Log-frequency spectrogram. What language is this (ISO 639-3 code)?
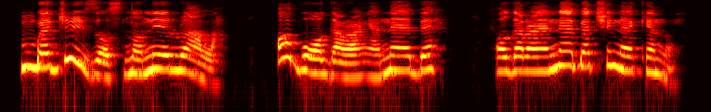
ibo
